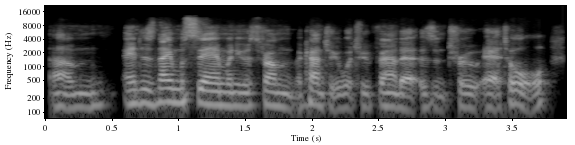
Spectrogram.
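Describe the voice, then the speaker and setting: A man's voice: medium pitch, fairly quick, fairly bright tone. A man who grew up in England, chatting casually on a panel. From born in New Zealand, grew up in England. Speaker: podcast panellist. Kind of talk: casual chat. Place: room at home, video call.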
